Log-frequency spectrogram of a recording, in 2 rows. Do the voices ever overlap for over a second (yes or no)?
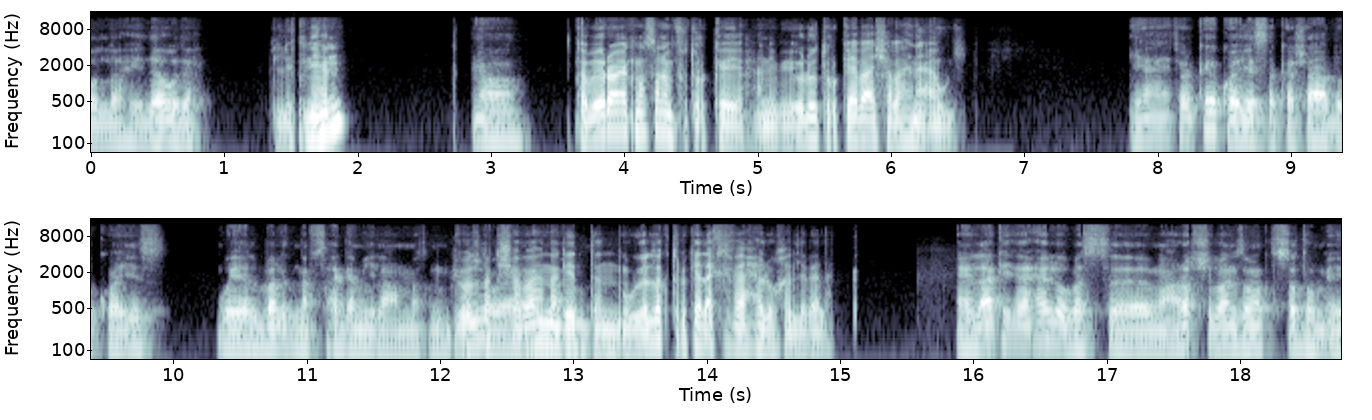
yes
